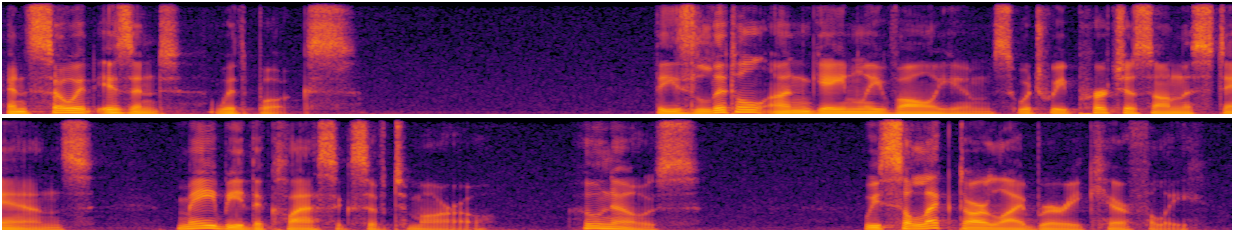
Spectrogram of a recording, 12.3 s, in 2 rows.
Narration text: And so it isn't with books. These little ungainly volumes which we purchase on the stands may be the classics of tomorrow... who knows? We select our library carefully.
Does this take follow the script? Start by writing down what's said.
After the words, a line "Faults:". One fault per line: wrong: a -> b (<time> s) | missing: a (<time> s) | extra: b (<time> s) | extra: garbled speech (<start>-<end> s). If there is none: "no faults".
And so it isn't with books. These little ungainly volumes which we purchase on the stands may be the classics of tomorrow... who knows? We select our library carefully.
Faults:
no faults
